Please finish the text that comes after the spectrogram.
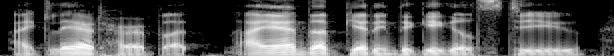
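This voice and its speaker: A man streaming a visual novel playthrough, reading the narration aloud and reacting with animated commentary. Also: sits low, normal speed, clear, resonant tone, no room sound, clean studio sound.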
